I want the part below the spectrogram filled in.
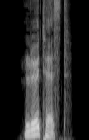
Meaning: inflection of löten: 1. second-person singular present 2. second-person singular subjunctive I
- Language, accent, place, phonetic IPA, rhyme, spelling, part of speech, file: German, Germany, Berlin, [ˈløːtəst], -øːtəst, lötest, verb, De-lötest.ogg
